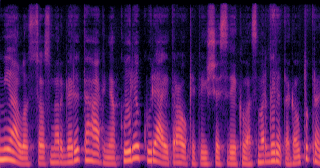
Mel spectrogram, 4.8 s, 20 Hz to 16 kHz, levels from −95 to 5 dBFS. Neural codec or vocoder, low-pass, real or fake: autoencoder, 48 kHz, 32 numbers a frame, DAC-VAE, trained on Japanese speech; 14.4 kHz; fake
